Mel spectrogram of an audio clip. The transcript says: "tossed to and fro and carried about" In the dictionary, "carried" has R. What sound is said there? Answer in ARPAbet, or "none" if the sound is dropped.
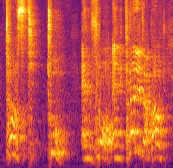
L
